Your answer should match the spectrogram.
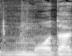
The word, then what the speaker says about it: Moda: तो मोड़ा basically Italian language में वो मोदा कहते हैं। डी को जो ये लोग प्रोनाउंस करते हैं वो दी है, डी को ये दी कहते हैं, तो ये बनेगा मोदा।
